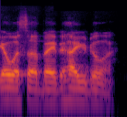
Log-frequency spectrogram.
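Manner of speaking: put-on deep voice, very low, very soft, hushed. Recalling greeting someone quickly as a prank, put-on deep voice. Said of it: "I hit him with a deep voice real quick".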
